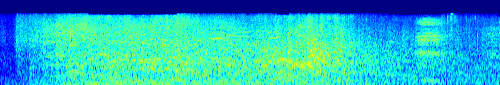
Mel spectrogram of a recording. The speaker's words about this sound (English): a fiery explosion rips through the corridor.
